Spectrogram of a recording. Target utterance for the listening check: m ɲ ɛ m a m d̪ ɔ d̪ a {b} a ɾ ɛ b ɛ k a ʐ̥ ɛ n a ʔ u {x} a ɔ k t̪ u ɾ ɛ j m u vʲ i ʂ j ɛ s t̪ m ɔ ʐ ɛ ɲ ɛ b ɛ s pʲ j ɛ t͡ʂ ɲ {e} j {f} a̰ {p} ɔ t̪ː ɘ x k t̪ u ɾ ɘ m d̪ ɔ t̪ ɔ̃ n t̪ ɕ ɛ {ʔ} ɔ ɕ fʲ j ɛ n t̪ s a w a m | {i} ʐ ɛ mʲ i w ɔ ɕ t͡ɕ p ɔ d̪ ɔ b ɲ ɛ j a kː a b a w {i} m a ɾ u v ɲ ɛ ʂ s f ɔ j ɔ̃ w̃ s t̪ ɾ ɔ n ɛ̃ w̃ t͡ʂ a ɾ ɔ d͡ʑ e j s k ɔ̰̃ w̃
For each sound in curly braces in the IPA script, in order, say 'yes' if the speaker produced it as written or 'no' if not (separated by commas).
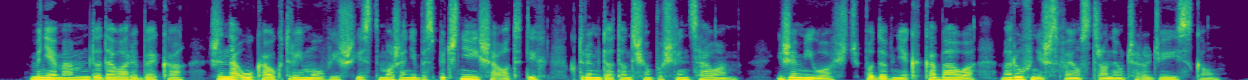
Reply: no, no, yes, no, no, no, yes, no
